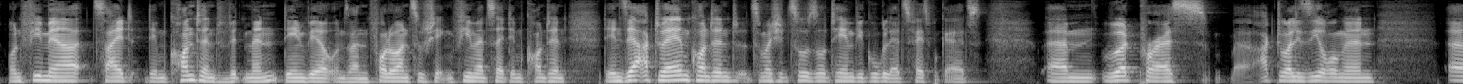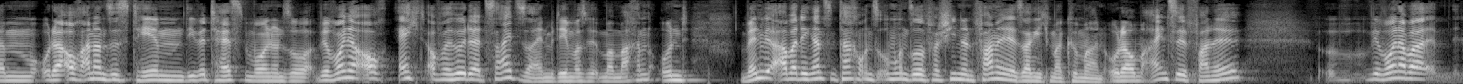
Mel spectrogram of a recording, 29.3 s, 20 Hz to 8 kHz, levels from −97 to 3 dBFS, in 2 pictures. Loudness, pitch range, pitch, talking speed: -19 LUFS, 130-175 Hz, 145 Hz, 175 wpm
